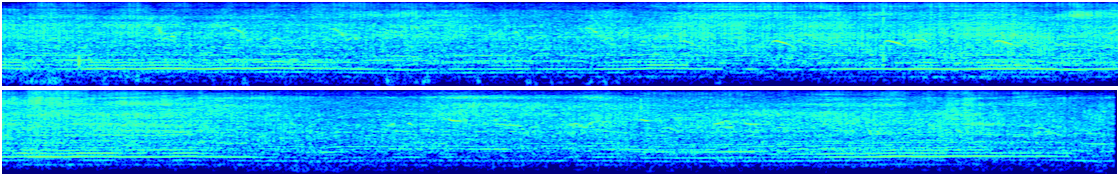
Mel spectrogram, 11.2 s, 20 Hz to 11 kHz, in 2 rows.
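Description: Tiny 0.17 cc combustion engine of a small radio-controlled model plane droning in flight, its pitch wavering gently up and down as the plane flies around.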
